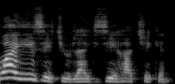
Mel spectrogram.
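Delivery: put-on French accent. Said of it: "that was pretty good French accent".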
